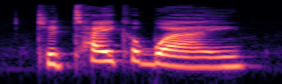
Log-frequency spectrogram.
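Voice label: "to take away", British English; PictureDictionary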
